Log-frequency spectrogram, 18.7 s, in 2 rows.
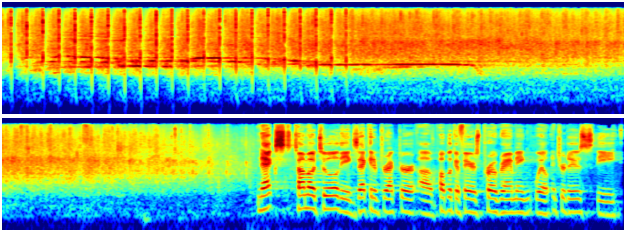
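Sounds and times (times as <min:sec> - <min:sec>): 
many hands clapping for graduates: 0:00.0 - 0:13.3
whistles and cheers: 0:00.2 - 0:08.8
speech: 0:13.2 - 0:18.6.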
